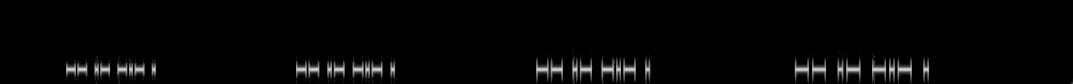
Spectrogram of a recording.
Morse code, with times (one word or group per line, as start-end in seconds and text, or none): 0.7-1.6 MAKE
3.0-3.9 MAKE
5.4-6.5 MAKE
8.0-9.3 MAKE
